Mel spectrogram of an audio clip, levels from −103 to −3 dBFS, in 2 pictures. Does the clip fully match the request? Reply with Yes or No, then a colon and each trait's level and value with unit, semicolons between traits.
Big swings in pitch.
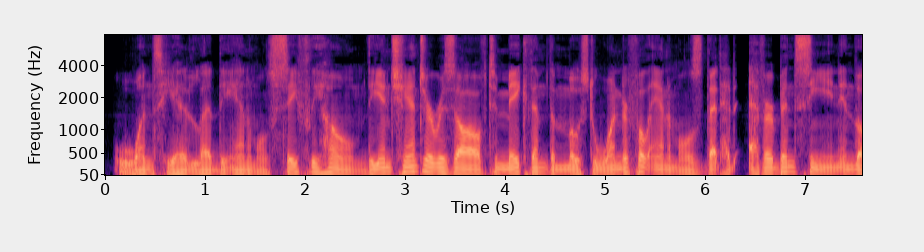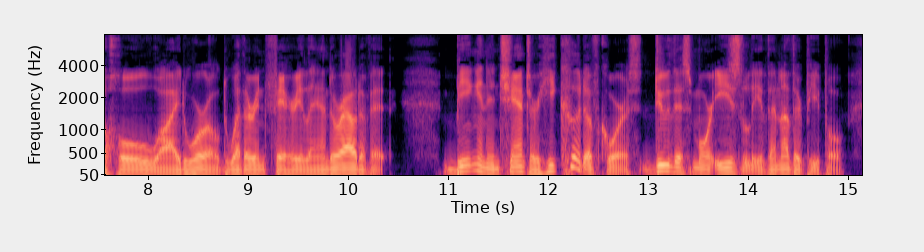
No: average, 4.1 semitones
